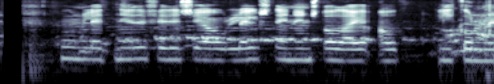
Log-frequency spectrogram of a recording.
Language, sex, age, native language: Icelandic, male, 11, Icelandic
